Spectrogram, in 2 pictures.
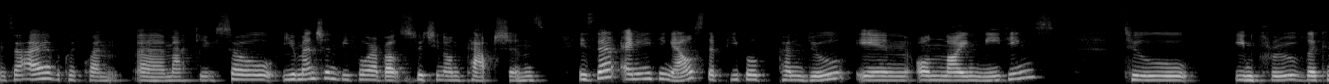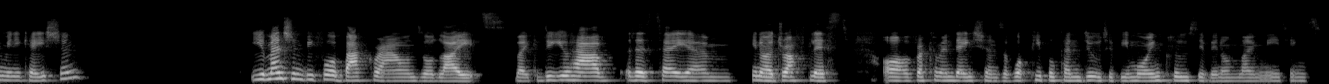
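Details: Adult woman speaking; ordinary speech.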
